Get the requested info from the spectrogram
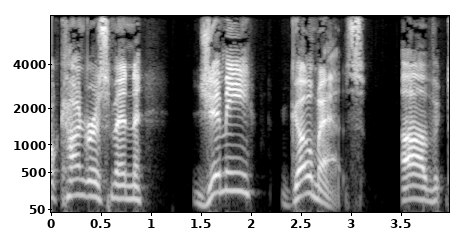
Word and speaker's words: Gomez: And no, the G is not silent, Dell. It's not Yomez. But it is silent on like Guatemala and guacamole. The G is not silent here.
